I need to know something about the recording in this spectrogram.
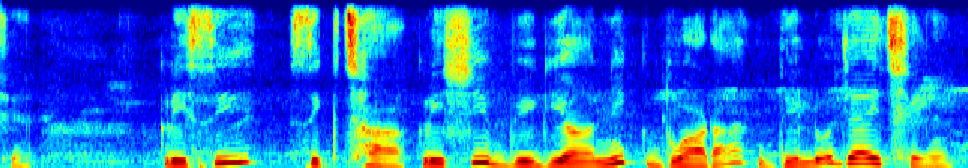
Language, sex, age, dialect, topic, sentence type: Maithili, female, 56-60, Angika, agriculture, statement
